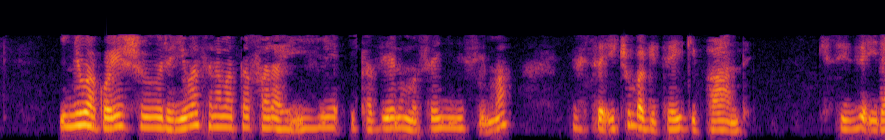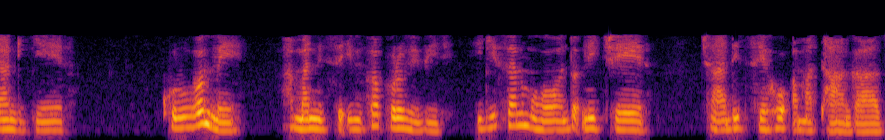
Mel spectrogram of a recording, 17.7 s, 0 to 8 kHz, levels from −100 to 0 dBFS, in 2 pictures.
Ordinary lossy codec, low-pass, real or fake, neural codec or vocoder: AAC, 16 kbps; 7.2 kHz; fake; vocoder, 24 kHz, 100 mel bands, Vocos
